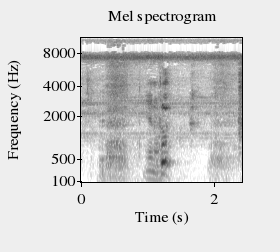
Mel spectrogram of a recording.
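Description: Sow grunting twice, a rough grunt about half a second in and a louder, sharper grunt just past a second.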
